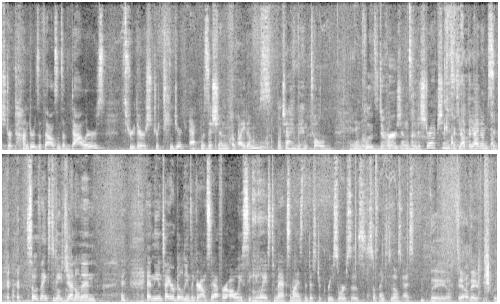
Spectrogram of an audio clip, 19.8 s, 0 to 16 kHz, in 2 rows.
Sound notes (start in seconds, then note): 8.8 laughter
